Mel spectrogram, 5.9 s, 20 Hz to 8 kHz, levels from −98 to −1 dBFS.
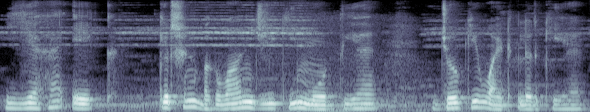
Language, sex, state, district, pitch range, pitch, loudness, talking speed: Hindi, male, Uttar Pradesh, Saharanpur, 115-140 Hz, 125 Hz, -17 LUFS, 140 wpm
